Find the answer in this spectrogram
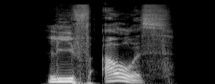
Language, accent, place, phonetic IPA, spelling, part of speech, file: German, Germany, Berlin, [ˌliːf ˈaʊ̯s], lief aus, verb, De-lief aus.ogg
- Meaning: first/third-person singular preterite of auslaufen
